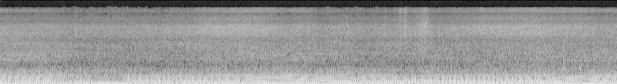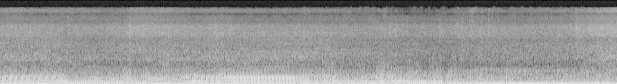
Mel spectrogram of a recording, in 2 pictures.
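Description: A vehicle engine drones close by, revving up and down.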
